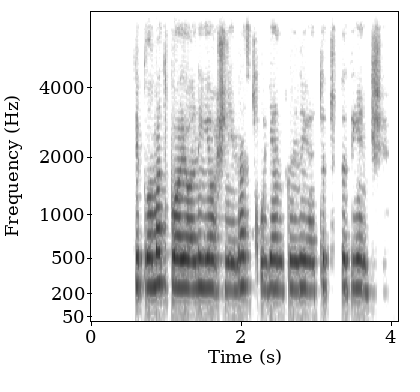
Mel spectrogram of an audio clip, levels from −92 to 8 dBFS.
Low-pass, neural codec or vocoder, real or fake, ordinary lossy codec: 7.2 kHz; none; real; Opus, 24 kbps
